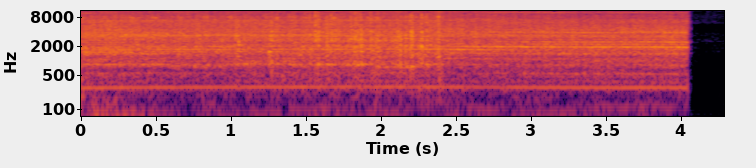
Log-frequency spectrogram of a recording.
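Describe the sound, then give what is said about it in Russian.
A kitchen shredding machine grating parmesan cheese runs steadily with a loud, constant motor whine and a grinding, rattling texture, cutting off abruptly after about four seconds. No one speaks. “какие-то, блядь, слайсы, куски какие-то непонятные выплевываются из этой хуйни.”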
